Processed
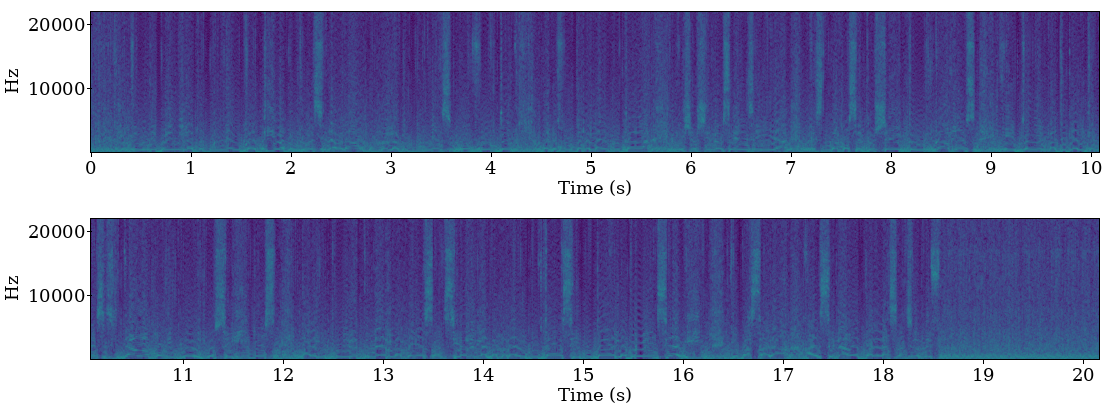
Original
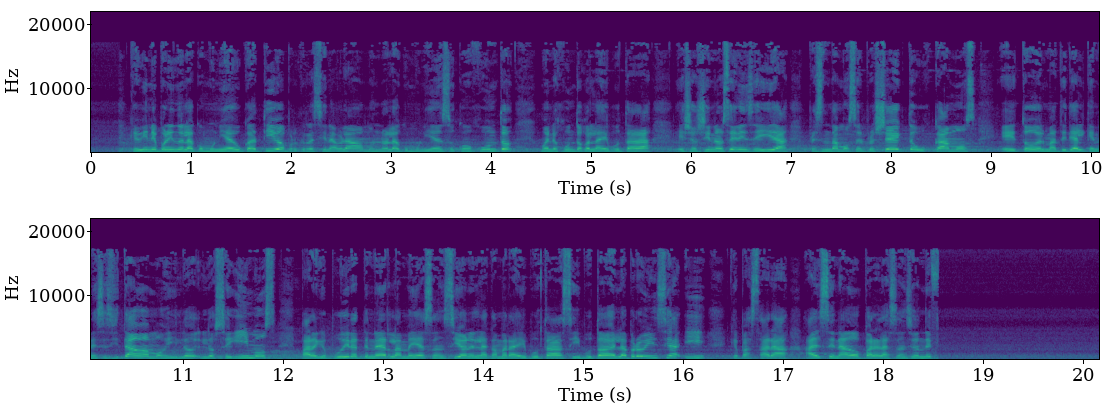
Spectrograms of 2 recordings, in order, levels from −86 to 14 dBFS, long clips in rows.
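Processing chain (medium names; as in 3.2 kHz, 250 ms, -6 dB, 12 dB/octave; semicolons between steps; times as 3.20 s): one-bit comparator; harmonic-percussive split harmonic -13 dB; trim -8 dB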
